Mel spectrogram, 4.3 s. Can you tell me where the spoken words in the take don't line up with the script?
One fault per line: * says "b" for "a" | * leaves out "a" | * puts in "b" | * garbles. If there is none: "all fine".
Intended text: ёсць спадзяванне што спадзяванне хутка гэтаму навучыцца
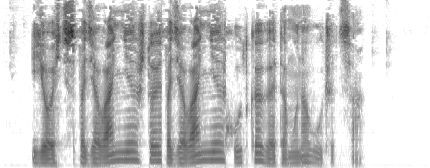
all fine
